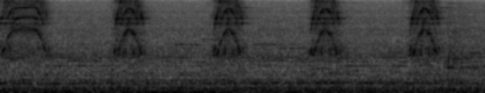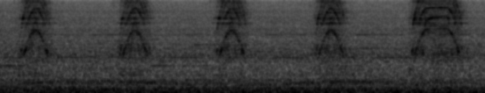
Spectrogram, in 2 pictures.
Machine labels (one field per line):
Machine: slide rail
